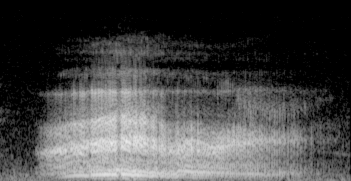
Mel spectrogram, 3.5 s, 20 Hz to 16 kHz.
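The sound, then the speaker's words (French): A single deep lion roar swells up quickly, holds loud and rumbling for a couple of seconds, then slowly fades away, heard on its own. “Il vit de son perchoir 1/3e goutte s'écraser sur le museau du lion endormi. L'animal se dressa, salua le soleil d'un rugissement fier.”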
